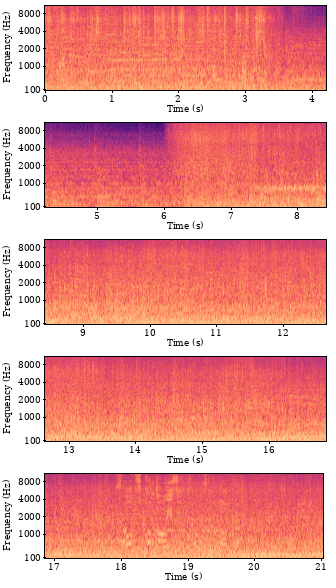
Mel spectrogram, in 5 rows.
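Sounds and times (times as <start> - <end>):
water rushing: 0.0 - 4.0, 6.0 - 21.0
boat engine humming: 0.0 - 21.0
wind rushing: 6.1 - 11.2.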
